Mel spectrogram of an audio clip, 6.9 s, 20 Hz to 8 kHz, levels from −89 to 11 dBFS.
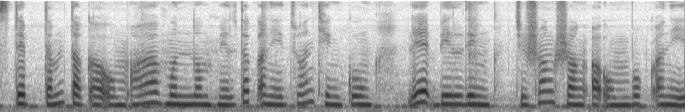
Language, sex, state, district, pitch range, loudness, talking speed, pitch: Mizo, female, Mizoram, Aizawl, 215-235 Hz, -16 LUFS, 210 wpm, 225 Hz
